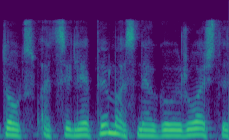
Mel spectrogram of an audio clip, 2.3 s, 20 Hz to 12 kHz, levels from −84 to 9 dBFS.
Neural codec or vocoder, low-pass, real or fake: none; 7.2 kHz; real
